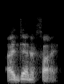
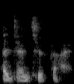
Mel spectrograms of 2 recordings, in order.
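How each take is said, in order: First: The T sound is weak and unclear. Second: The T sound is crisp and clearly pronounced. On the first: The speaker calls it wrong. "if you're not a native English speaker, you'll say identify" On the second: The speaker calls it right. "he pronunciates the T's"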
